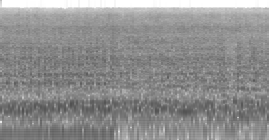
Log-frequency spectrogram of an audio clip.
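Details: Old horizontal milling machine, quieter since being run: steady, even hum with constant mid-pitched drone, no knocks or grinding; normal running.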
